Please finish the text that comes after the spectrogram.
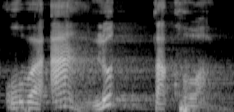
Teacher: قاف پر قلقلہ، کیوں کہ قاف حروف قلقلہ کے 5 حرفوں میں سے جب ان پر جزم ہو تو وہاں قلقلہ ہوگا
